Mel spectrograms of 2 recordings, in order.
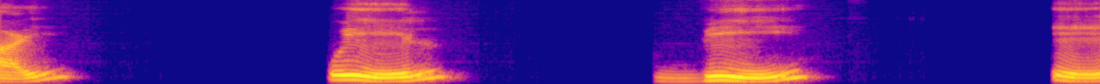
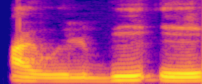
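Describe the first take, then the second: First: Slow dictation, each word set apart; long pauses between each word. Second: Said in the usual way. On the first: Shown as a demonstration. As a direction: spell the sentence out one slow word at a time. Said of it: "teacher dictates word by word". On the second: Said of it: "teacher says sentence joined".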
